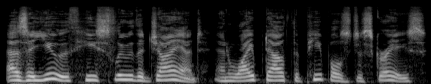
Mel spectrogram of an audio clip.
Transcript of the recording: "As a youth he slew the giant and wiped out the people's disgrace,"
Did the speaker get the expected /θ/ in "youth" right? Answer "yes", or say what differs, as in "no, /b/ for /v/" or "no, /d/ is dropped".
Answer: yes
